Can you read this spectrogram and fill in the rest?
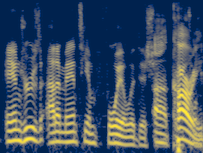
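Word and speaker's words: Kaare: adamantium foil edition uh kari like atari kari adamantium foil from marvel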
